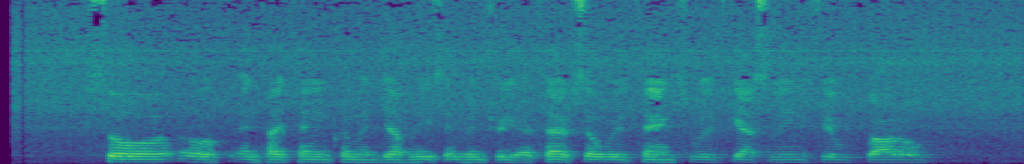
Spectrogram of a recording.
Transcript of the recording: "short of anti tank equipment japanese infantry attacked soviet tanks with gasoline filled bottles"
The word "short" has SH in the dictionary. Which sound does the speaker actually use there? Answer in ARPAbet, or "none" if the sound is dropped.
S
